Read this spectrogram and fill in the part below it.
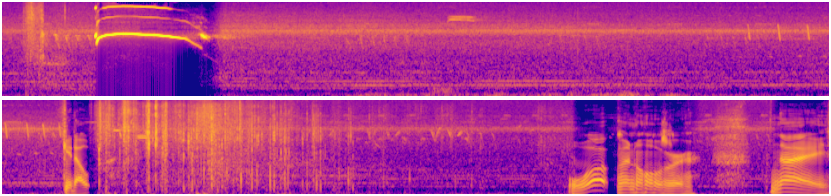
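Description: A man blows sharp, shrill blasts on a whistle.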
